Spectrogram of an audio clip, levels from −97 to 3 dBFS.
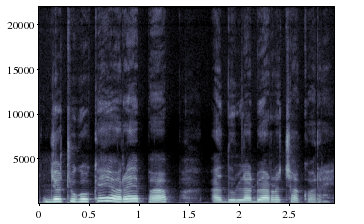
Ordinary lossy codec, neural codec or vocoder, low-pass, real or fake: none; none; none; real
